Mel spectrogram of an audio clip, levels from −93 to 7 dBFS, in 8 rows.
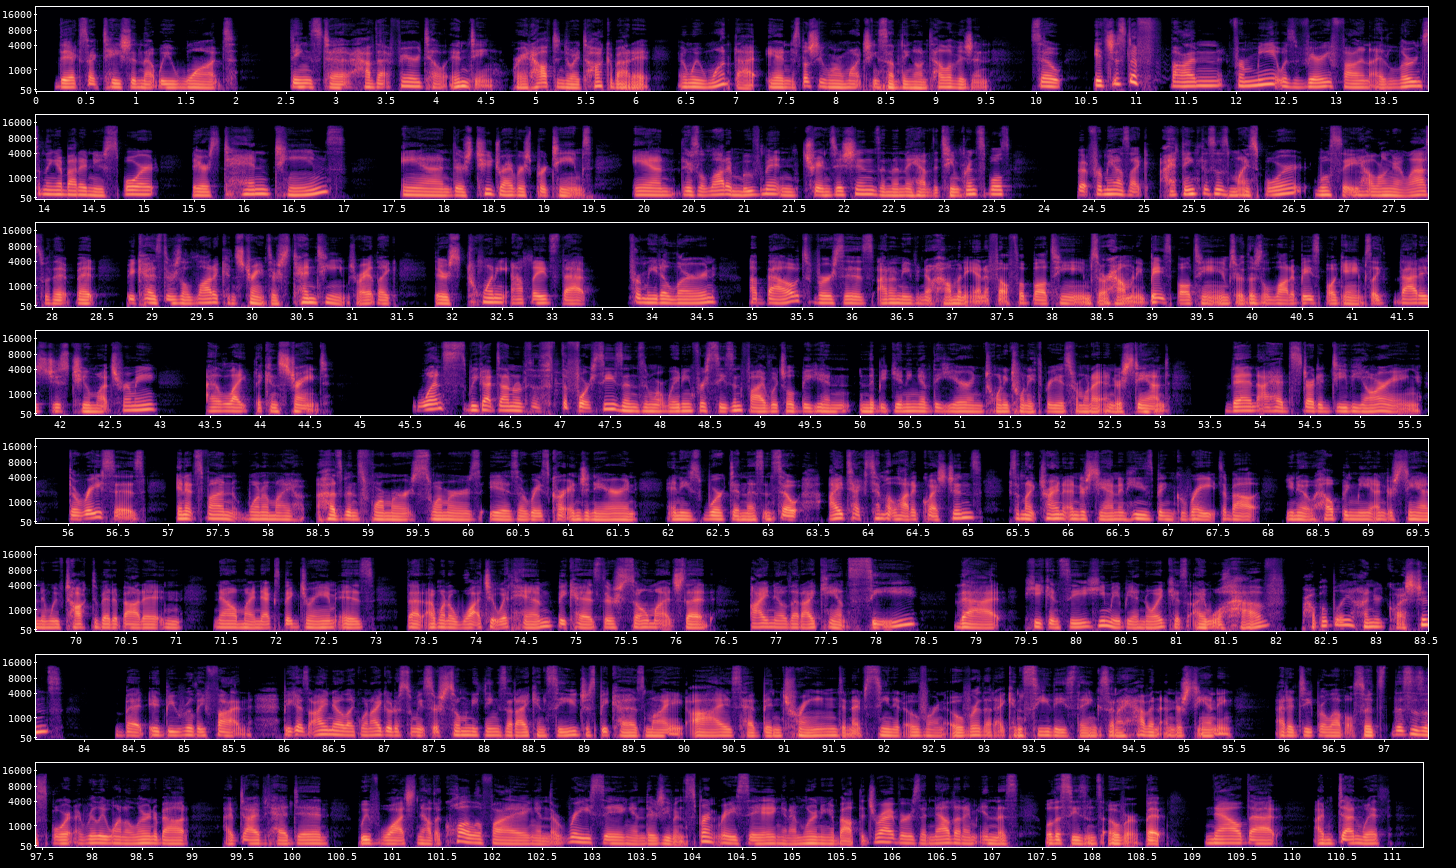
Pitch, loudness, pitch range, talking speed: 130 Hz, -22 LUFS, 120-145 Hz, 205 wpm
